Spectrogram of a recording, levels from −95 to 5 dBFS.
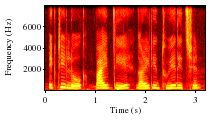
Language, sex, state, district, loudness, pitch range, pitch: Bengali, female, West Bengal, Alipurduar, -18 LUFS, 225-255 Hz, 235 Hz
